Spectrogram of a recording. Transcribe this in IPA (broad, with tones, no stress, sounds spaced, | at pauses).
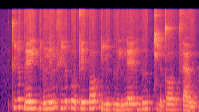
t̪ i˧˥ ə̯ b ɛː˧ j b i˩˧ ə̯ m e˧˥ m s i˧˥ ə̯ p o˥˨ t̪ e˧˥ p ɔː˧˥ k̚ l iː˩˧ n ʔ ɯː˧˩ j ŋ ɛː˧ n k ɯː˧˥ p̚ t͡ɕ i˧˩ ə̯ t̪ ɔː˧ p̚ s a˧˩ w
